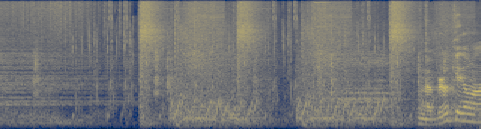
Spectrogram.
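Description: Video game sound effects burst and swell.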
